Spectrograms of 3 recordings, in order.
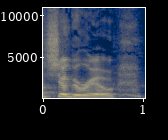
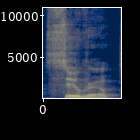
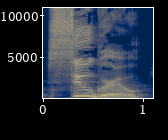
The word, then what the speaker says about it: Sugru: Okay, well, this week I am digging something I was convinced was called Sugaroo, but then we Googled it, and I guess it's called... – Sugru. – Sugru. – Yes, as it's spelled, S-U-G-R-U.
